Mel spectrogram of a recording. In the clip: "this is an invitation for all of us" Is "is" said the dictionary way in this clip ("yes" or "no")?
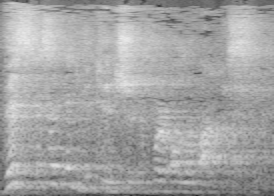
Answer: yes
